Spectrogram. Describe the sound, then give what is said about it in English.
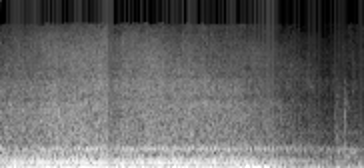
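Steady rush of wind buffeting the microphone over lapping water and surf at a harbor with boat moorings, a dense low rumble that holds loud and continuous before easing slightly near the end, with no voices. “I think they call this the harbor.”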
